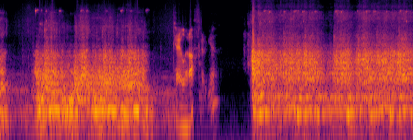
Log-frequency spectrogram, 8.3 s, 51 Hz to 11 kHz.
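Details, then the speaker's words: 1944 Ford 2N tractor, starting fluid used: starter churns steadily in two long bursts but engine never catches; spark tester shows no spark, so ignition coil or distributor suspected bad. "all right so she didn't want to fire up I put my spark tester on it and we have no spark so I'm pretty sure that means that our coil is bad or our distributor"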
